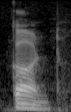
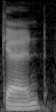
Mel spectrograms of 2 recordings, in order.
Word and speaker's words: Kant: So this Kant, as far as I know, is pronounced as Kant, as in Cant, cannot, Kant. It's not Kant.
